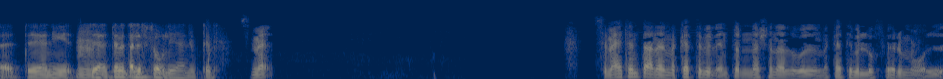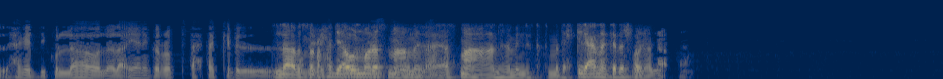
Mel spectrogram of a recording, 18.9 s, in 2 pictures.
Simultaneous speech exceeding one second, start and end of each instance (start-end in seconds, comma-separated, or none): 12.2-13.9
